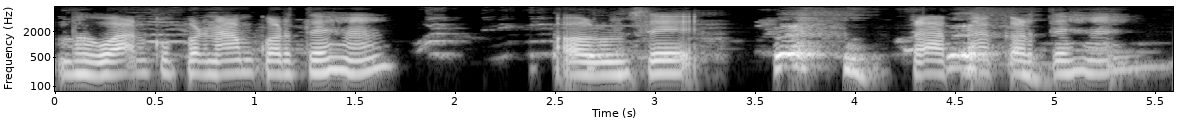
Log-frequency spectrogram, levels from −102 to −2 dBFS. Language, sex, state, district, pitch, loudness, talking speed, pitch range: Hindi, female, Bihar, East Champaran, 215 Hz, -16 LUFS, 105 wpm, 205-290 Hz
